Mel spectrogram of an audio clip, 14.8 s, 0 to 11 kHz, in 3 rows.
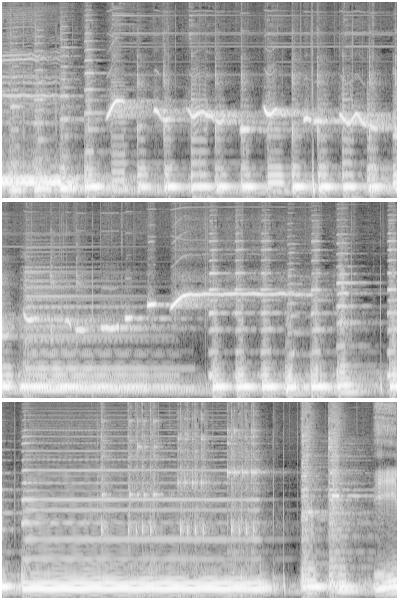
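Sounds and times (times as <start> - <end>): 
whistled melody: 0.0 - 14.5
bouncy waltz instrumental accompaniment: 0.0 - 14.7.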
